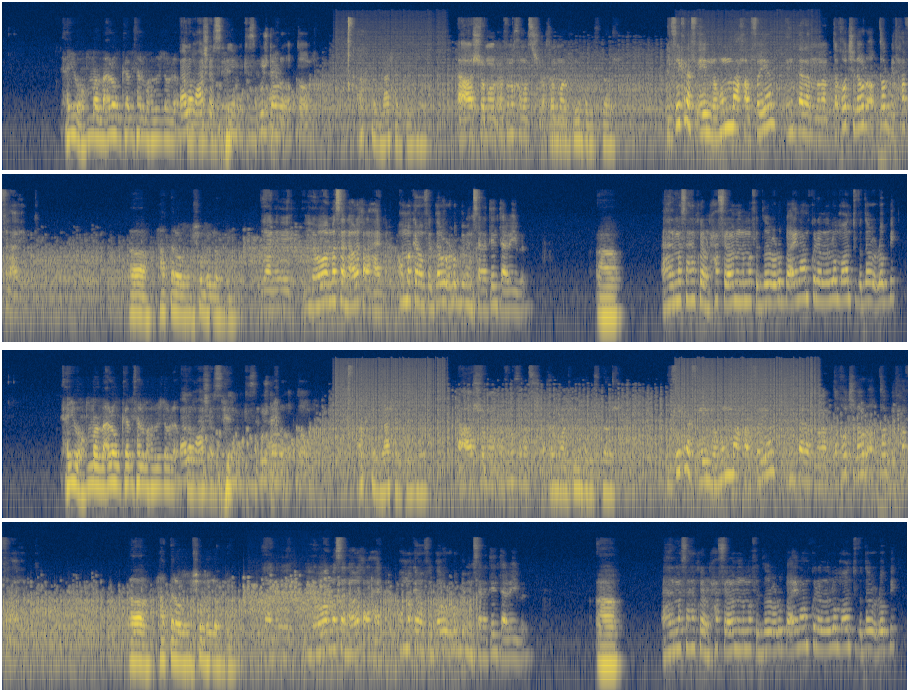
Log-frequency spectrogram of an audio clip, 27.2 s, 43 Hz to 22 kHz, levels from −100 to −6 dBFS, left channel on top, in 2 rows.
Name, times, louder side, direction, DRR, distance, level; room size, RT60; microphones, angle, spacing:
voice 1, 0.9-3.5 4.0-4.1 5.3-6.4 6.7-6.8 8.2-9.3 15.5-17.1 22.5-22.8, right 3 dB, 80° right, 1.0 m, -26 dB
voice 2, 2.6-4.7 5.2-5.4 6.8-8.5 10.0-13.9 17.5-21.5 23.5-27.0, left 3 dB, 40° left, 0.5 m, -26 dB
sound 1, 3.0-20.8, right 5 dB, 60° right, 0.4 m, -33 dB
3.8 x 2.3 x 3.1 m
head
